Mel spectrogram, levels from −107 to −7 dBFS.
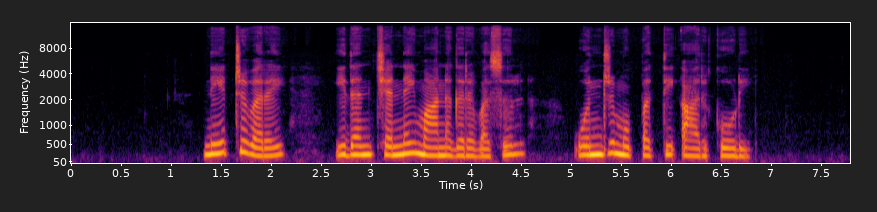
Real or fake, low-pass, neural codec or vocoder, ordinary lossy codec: real; 14.4 kHz; none; none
